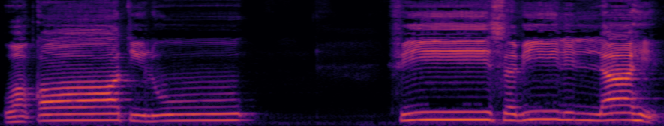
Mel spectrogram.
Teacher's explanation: وقاتلوا، قاف الف قا ہے، قاف کو موٹا کرنا ہے اور آگے وہ مدہ ہے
